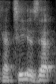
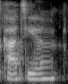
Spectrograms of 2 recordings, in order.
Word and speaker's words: Katia: Is it Katia? Did I pronounce that correctly? It's Katia.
